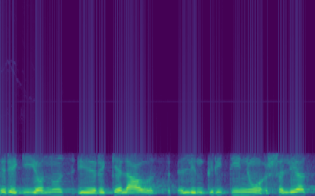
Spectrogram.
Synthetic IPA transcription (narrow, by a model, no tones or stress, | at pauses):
ɾʲɛɡʲɪjɔnʊsɪɾkʲɛlʲɛʊslʲɪŋkɾʲiːt̪ʲinʲuːʃɐlʲiɛs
